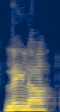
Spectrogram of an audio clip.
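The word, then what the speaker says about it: ليلى: And we again pronounce it as a long vowel, A. A, Leila.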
